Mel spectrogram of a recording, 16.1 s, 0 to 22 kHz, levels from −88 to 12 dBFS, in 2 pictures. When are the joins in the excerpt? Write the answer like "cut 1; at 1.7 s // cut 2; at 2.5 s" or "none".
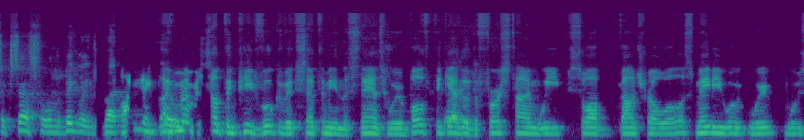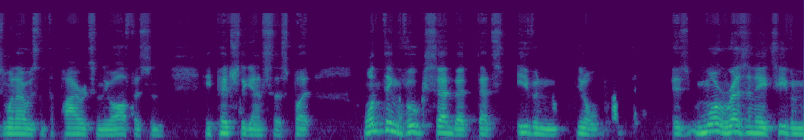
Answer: cut 1; at 1.0 s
